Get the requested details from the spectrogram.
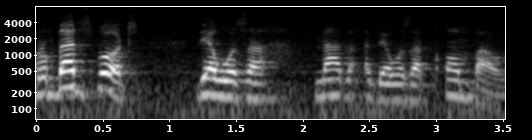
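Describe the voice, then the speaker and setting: A man talks with a Kenyan accent. His pitch swings very widely. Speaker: humanitarian speaker. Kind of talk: conference talk with personal stories.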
